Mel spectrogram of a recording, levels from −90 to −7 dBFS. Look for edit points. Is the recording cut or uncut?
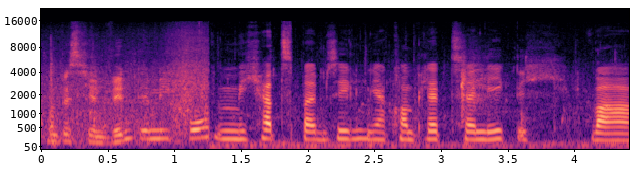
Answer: cut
